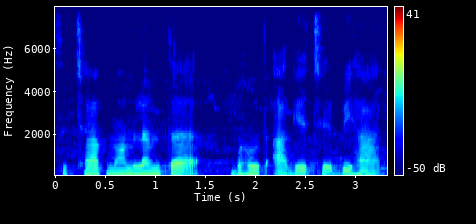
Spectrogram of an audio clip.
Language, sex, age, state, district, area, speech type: Maithili, female, 45-60, Bihar, Purnia, rural, spontaneous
